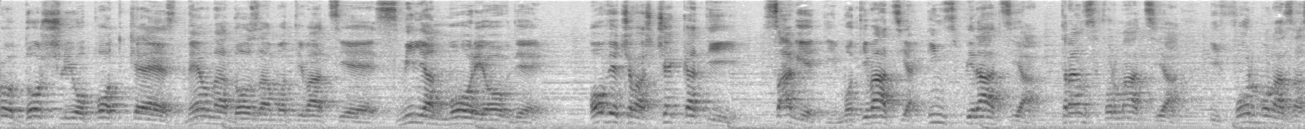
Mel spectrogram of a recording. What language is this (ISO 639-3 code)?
hrv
